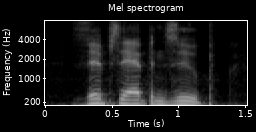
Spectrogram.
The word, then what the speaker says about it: Zoop: Zip, zap, and zoot? – Zoop. – Zoop. – Zoop. – It's spelled Z-double-O-P. – Yeah, it's like hoop with a Z.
